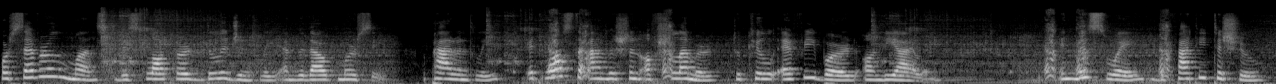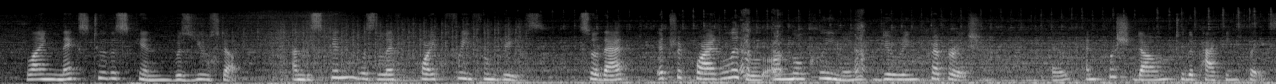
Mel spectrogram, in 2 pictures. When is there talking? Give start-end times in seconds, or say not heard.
0.0-9.4, 10.6-25.4.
